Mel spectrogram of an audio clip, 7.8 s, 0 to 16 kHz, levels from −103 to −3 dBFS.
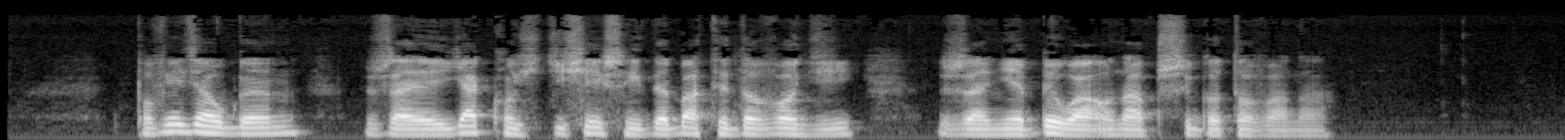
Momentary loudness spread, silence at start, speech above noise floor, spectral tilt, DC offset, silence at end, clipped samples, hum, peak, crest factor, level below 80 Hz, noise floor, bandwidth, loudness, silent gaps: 13 LU; 0.7 s; 50 dB; -7.5 dB/octave; under 0.1%; 1.2 s; under 0.1%; none; -2 dBFS; 18 dB; -50 dBFS; -69 dBFS; 11.5 kHz; -19 LUFS; none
